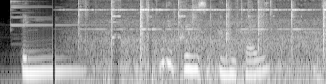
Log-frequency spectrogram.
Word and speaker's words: 丁: The sound ding is the pronunciation of this character.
